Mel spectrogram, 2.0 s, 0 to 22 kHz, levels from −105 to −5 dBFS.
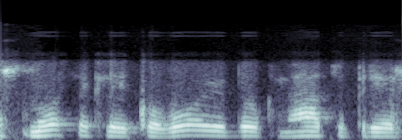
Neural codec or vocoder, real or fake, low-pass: none; real; 10.8 kHz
